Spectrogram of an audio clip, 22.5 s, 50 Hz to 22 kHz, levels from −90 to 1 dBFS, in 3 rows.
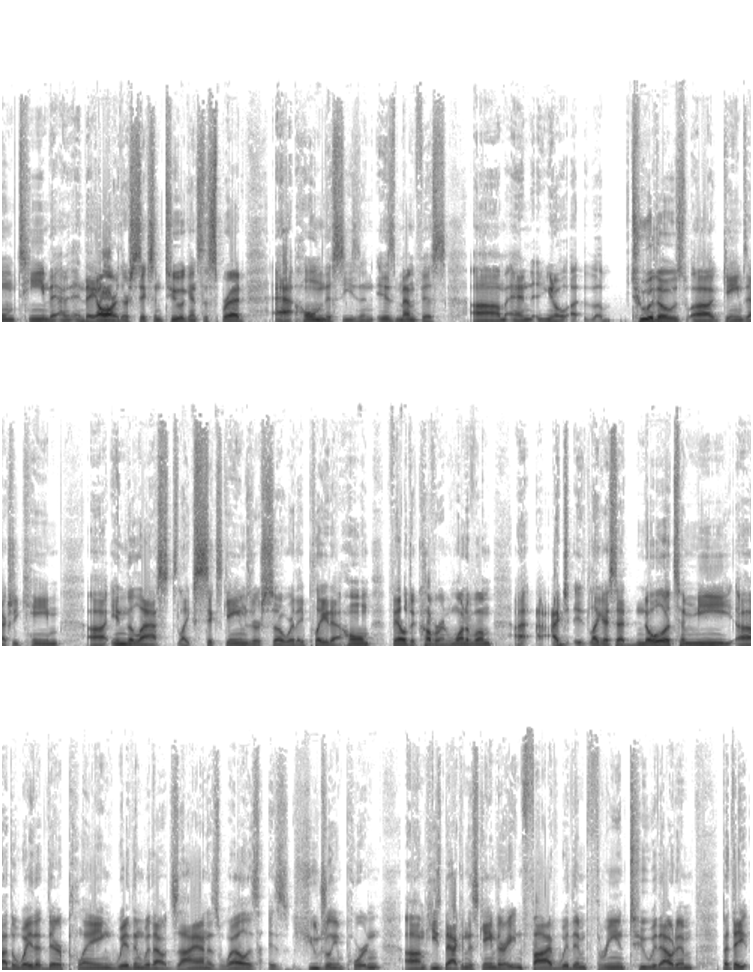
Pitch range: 90-110 Hz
